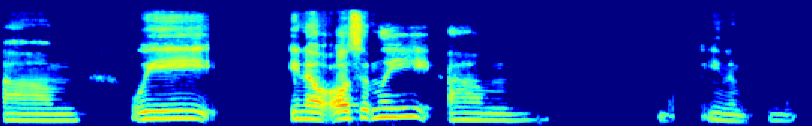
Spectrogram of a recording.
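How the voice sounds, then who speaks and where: Low-voiced halting woman panelist. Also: dark tone. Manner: halting, many restarts and fillers. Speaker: foundation board member on a panel. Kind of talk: unscripted panel discussion.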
